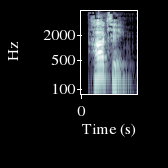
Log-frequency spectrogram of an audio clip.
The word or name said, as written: putting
